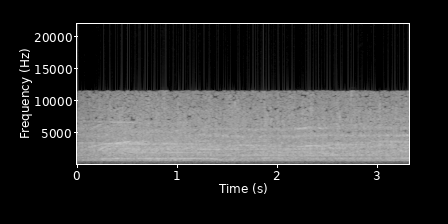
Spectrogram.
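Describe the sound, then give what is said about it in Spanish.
Audience applause on a live album: a dense, even wash of clapping that holds at a steady level throughout, with no clear breaks or swells. “No, este aplauso no es porque volvemos al aire.”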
